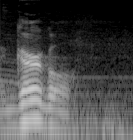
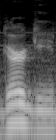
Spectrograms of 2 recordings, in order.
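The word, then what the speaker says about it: Gurgi: Oh, Gergy. Gurgy. Not gurgle.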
